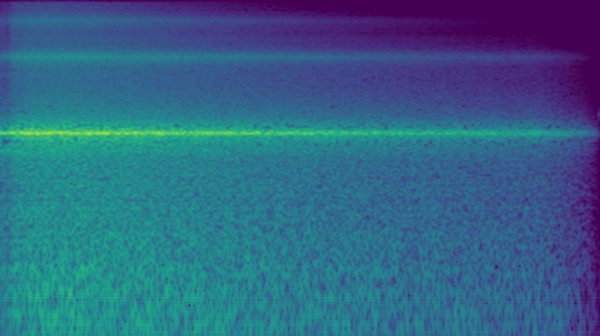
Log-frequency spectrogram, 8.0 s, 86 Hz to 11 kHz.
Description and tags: SteamPipe 3 GhostBlow C5
This sample is part of the "SteamPipe Multisample 3 GhostBlow" sample
pack. It is a multisample to import into your favourite samples. A pad
sound resembling the Ghost blow preset in the General Midi instruments
from several manufacturers. In the sample pack there are 16 samples
evenly spread across 5 octaves (C1 till C6). The note in the sample
name (C, E or G#) does not indicate the pitch of the sound but the key
on my keyboard. The sound was created with the SteamPipe V3 ensemble
from the user library of Reaktor. After that normalising and fades were applied within Cubase SX & Wavelab.
ambient, atmosphere, blow, industrial, multisample, pad, reaktor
